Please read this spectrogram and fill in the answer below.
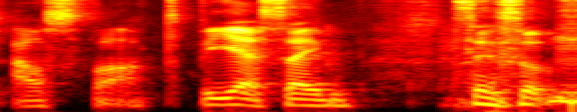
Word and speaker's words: Ausfahrt: Yeah, in German it's got an F-A-H-R-T, I think, and it's aus, like aus, out is A-U-S, I think. So it's Ausfahrt.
